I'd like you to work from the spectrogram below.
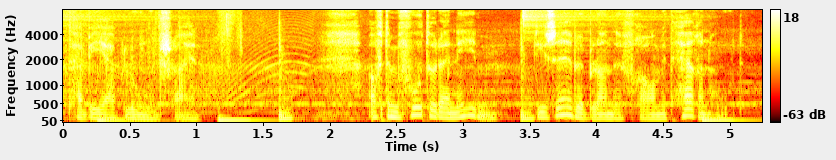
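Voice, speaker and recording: A male actor is a detached, observant narrator of a writer's life in a radio play. The voice crackles with fry as it lays out details in short phrases. Faint music runs behind it. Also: mid-range voice, expressive, moderate pace, close to an everyday voice. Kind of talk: scripted radio drama narration.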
